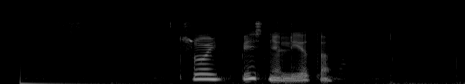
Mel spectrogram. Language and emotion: Russian, sad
